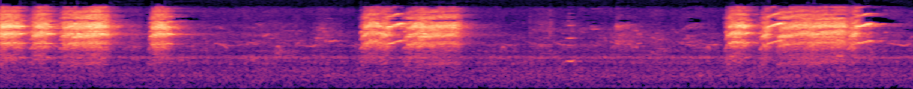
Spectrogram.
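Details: Galahs from Australia, said to be bold and loud, give harsh grating screeches in separate bursts about every two seconds, with quiet gaps between.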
